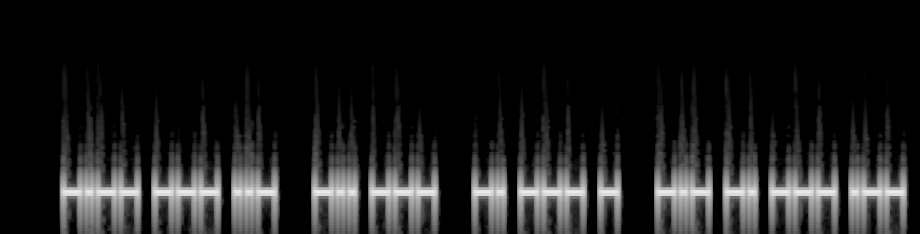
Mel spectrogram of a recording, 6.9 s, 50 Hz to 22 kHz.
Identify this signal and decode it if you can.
Morse code, heard as a keyed tone, about 27 wpm, 700 Hz. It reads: YOU DO NOT KNOW
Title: Sentences from Top 1000 Words - Review Part 6 - 28wpm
